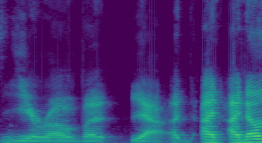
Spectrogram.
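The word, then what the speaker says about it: gyros: just um I spell and pronounce it Yuros, but I said gyro for chat's benefit. Yeah, exactly. Yo, 100%. Yeah, it's it's pronounced Yuro, but yeah, I I know that you said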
